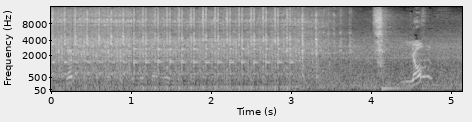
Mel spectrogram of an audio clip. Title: Engine white smoke and engine knocking ford ranger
